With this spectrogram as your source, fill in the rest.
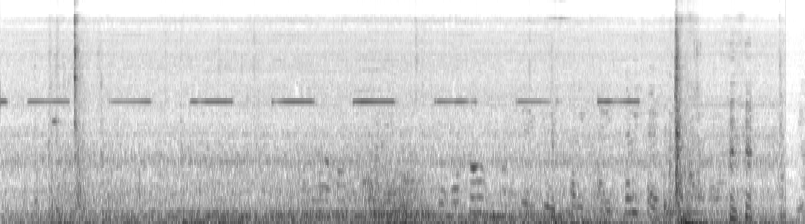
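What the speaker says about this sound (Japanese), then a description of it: "利用者が少ないのでワゴン車が使われています" A wagon-type minivan serving as a bus is ridden, with a steady engine and road rumble inside the cabin, a repeating electronic beep pulsing through much of it, and a few knocks and thumps.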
